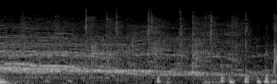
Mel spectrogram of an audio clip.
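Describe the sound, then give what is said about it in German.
An audience at a quiz cheers and shouts loudly for a few seconds, celebrating a correct answer about a benzene ring, as a dense wash of voices, with a drawn-out falling cry and a run of rhythmic low thumps near the end. “Ich glaube, so viel Jubel hat ein Benzolring lange nicht mehr bekommen.”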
